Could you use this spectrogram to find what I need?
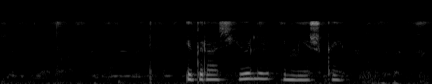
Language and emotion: Russian, neutral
